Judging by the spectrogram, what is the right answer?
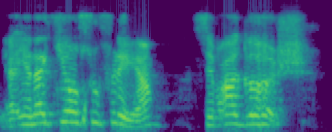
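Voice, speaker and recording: Energetic male fitness coach counting reps. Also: sits high, brisk, highs cut off, noisy background. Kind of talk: live online workout class.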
